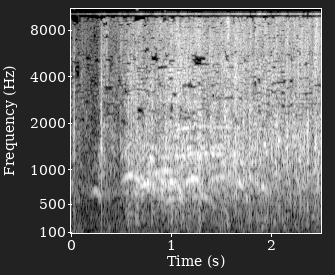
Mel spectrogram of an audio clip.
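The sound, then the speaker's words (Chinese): An audience breaks into applause after a brief quieter moment. The dense, steady clapping swells quickly and holds at a loud, even level to the end. “让我们掌声有请本期艺术人生的主人公冯巩。”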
